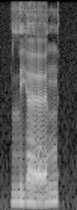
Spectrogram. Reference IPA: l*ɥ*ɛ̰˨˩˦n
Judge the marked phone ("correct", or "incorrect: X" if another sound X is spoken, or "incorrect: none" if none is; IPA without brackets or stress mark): incorrect: j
